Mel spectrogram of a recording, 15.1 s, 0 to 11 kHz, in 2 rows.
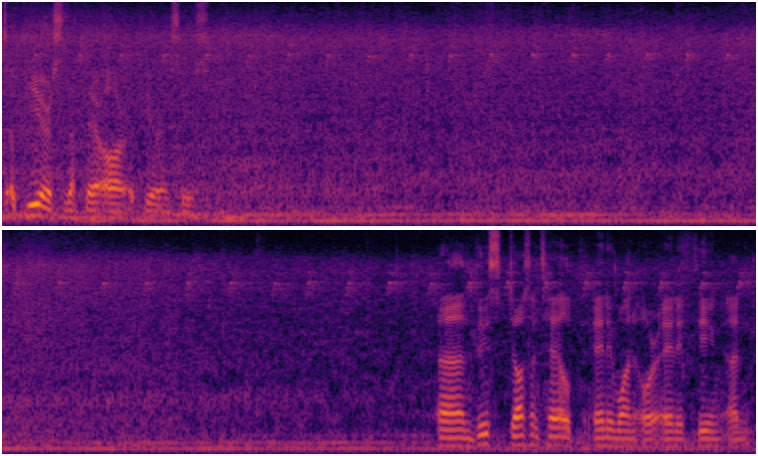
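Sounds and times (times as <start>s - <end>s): distant boat engine drone: 0.0s - 15.0s.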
